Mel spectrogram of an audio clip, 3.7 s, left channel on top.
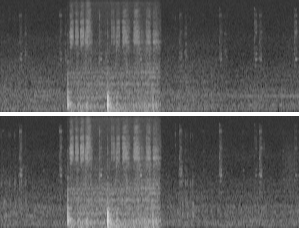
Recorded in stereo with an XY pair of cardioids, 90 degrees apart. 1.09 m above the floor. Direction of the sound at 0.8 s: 30° right.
